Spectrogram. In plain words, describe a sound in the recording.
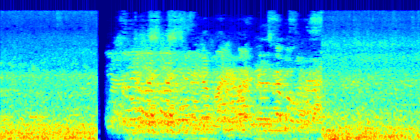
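A crowd of people chatters loudly.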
